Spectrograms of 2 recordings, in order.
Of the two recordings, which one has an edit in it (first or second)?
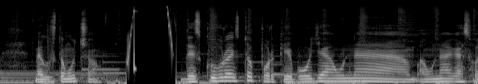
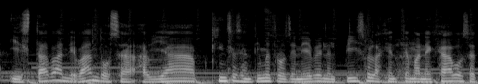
first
